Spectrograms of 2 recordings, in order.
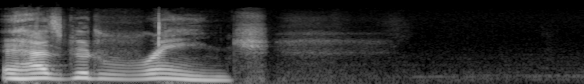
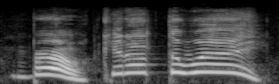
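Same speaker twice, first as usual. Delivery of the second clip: high-pitched, raised-voice protest at a teammate; exasperated call; 12 semitones higher, 6 dB louder than usual. Real, not acted. Gamer telling a teammate to move, exasperated call. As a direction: call out, pitch jumping up in frustration.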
